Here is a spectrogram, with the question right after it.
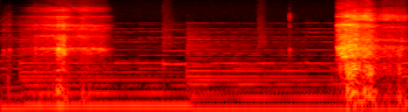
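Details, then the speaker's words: Simulated vocal imitation of obstructive sleep apnea: an imitated snore, then a silent breath-hold, then a sharp gasp for air, demonstrating stopped breathing at night, unlike plain snoring, in sleep oral appliance instructions. "this is different than snoring snoring is a sound like this stop breathing is when you snore hold your breath then gasp for air like this"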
